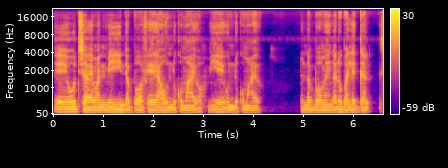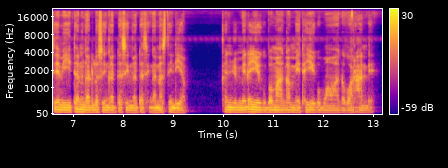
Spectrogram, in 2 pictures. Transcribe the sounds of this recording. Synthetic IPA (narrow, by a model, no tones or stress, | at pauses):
ʔɛwodisajɛmanmijindabːawafɛɾɛahundukɔmajɔmijajhundukɔmajɔ | dɔndabːamajŋɡaɗɔbalɛɡːal | sɛmijitanŋɡalːɔsiŋɡadasiŋɡadːasiŋɡanastindijam | kaɲd͡ʒumːɛɗajeɡubamaŋɡamːɛtʰajeɡubmawaɡawaɾhanːdɛ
